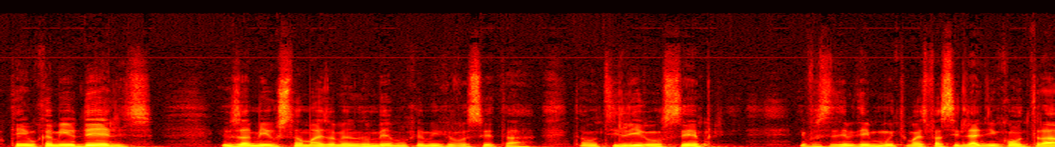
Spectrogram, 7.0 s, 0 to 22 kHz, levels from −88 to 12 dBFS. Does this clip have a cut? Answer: no; 0 cuts

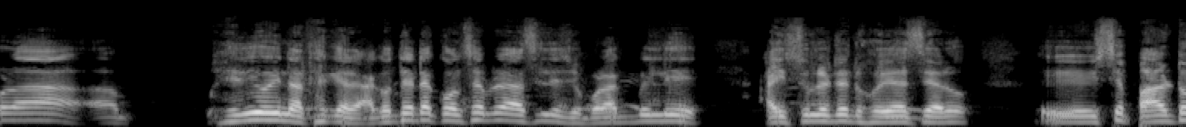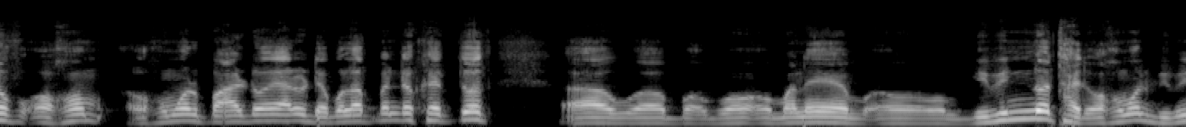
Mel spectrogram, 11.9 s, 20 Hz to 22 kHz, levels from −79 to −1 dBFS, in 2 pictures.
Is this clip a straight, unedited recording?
yes; 0 cuts

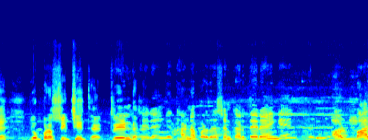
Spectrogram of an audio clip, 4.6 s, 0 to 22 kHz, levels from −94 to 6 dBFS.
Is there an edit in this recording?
yes; 1 cut; at 1.9 s

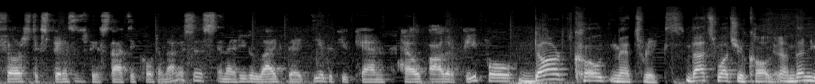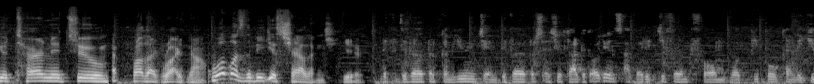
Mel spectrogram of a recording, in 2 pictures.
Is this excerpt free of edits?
no; 5 cuts; at 2.1 s, 5.1 s, 7.8 s, 9.6 s, 11.8 s

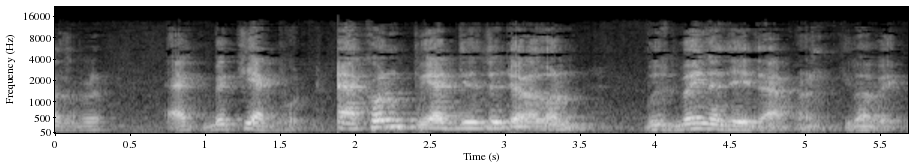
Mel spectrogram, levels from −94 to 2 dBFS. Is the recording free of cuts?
no; 1 cut; at 1.9 s

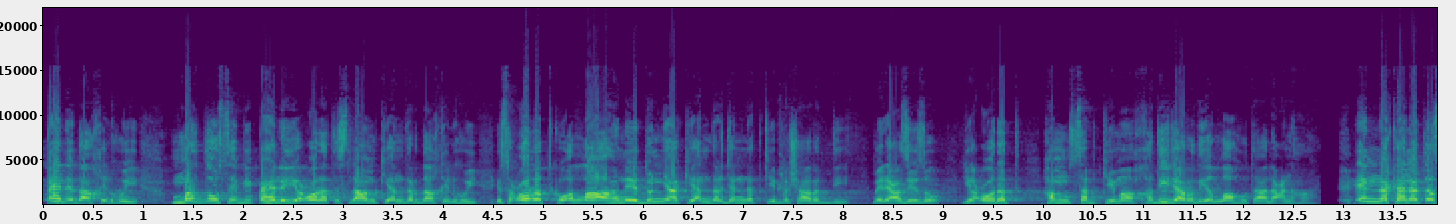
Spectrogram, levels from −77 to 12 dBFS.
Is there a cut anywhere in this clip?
yes; 1 cut; at 13.0 s

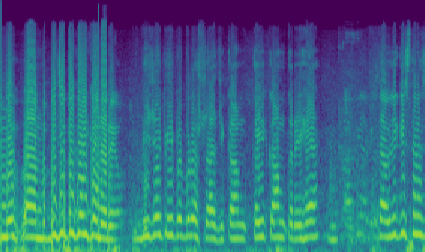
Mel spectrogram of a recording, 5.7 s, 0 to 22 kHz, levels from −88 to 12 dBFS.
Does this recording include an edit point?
yes; 2 cuts; at 1.3 s, 4.6 s

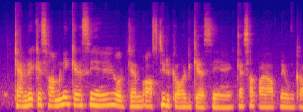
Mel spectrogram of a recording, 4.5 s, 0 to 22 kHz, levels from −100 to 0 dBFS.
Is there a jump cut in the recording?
no; 0 cuts

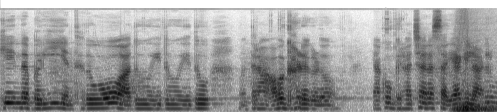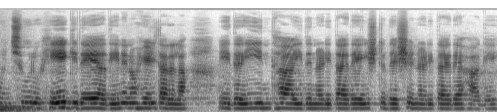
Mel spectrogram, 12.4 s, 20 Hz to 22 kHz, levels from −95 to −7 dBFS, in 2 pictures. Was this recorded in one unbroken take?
no; 1 cut; at 6.1 s

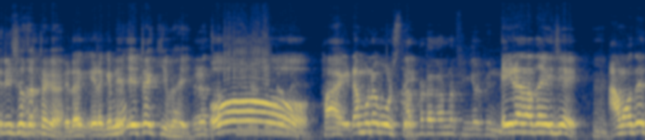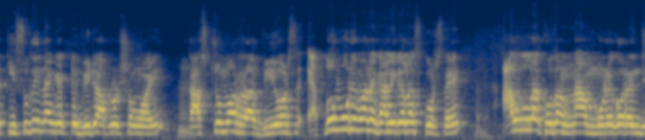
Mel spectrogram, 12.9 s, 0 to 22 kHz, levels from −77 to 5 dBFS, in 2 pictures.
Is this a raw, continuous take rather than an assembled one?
yes; 0 cuts

